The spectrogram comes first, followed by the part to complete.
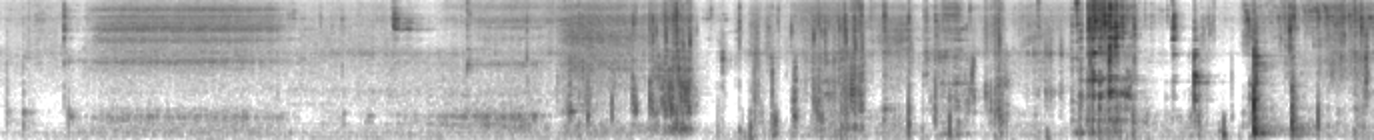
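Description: Wine tasting mouth and nose sounds: a faint sniff at the glass of red wine, then wet mouth sounds of the wine being tasted and worked in the mouth, with many small clicks and a louder slurping burst about eight seconds in.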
